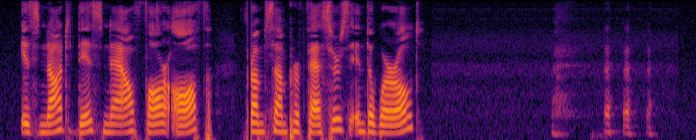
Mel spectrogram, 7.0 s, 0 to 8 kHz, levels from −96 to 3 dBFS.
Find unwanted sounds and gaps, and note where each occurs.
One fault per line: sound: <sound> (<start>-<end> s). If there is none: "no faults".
sound: dropout (2.5-2.5 s)
sound: laugh (5.5-6.6 s)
